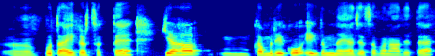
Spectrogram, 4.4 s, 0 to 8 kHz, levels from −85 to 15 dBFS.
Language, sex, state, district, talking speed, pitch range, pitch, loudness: Hindi, female, Uttarakhand, Uttarkashi, 205 wpm, 190-235 Hz, 205 Hz, -18 LUFS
